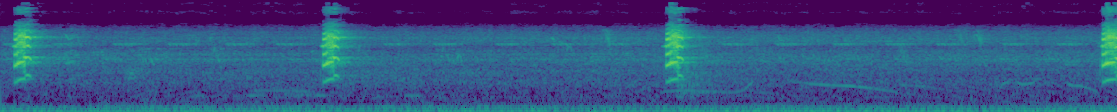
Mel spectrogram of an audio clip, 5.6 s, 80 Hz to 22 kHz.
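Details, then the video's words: Red-wattled lapwing giving four sharp, high, piercing single notes, each about 1.6 seconds apart, over a steady low rural hum with faint soft whistles between calls. "Original sound tatihari"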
